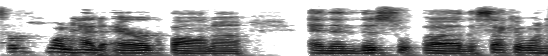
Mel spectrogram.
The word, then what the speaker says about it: Bana: Did you just say Eric Bana is a big name? I said Bana. So. Is it not Bana? Is it Bana? No. You said it right.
